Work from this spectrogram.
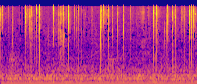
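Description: Long, solid almond-shaped acrylic nails with glitter polish tap and rub against each other quickly between the hands. The result is a rapid, uneven run of sharp, bright clicks with soft scratchy rubbing in between, over a faint steady low hum.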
